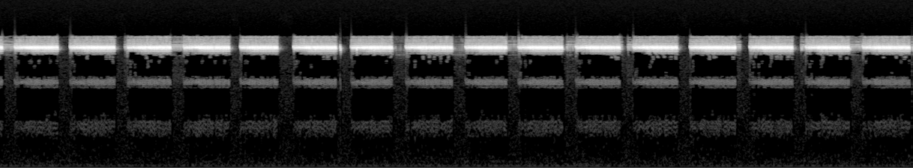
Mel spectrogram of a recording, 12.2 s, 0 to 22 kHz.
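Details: Sand ground cricket, National Institute of Biological Resources recording from 2020, producing a piercing high trill chopped into even bursts of roughly half a second, about 80 per minute, with quiet low background noise and no other callers.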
